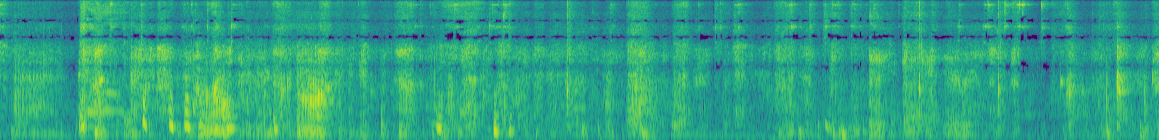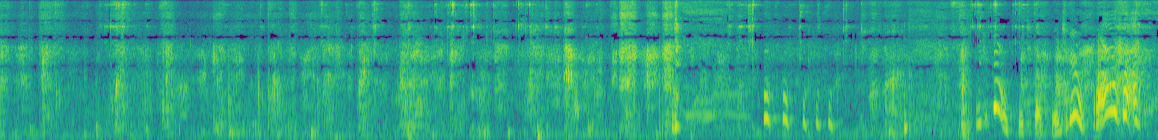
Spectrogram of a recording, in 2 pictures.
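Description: A dog yelps and whines in high bursts.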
